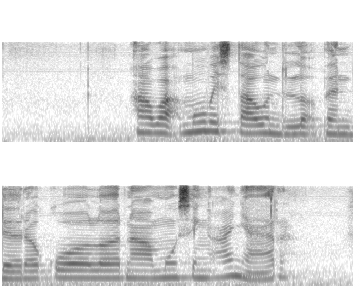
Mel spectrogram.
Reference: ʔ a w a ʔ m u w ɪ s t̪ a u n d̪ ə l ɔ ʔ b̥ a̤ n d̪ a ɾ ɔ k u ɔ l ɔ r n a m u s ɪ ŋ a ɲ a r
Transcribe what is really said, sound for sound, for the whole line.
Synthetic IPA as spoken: ʔ a w a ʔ m u w ɪ s t̪ a u n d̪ ə l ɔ ʔ b̥ a̤ n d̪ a ɾ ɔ k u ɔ l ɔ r n a m u s ɪ ŋ a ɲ a r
